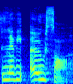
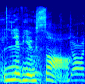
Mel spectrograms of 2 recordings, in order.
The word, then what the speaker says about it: Leviosa: we're done for besides you're saying it wrong it's Leviosa not Livio sod you do it then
